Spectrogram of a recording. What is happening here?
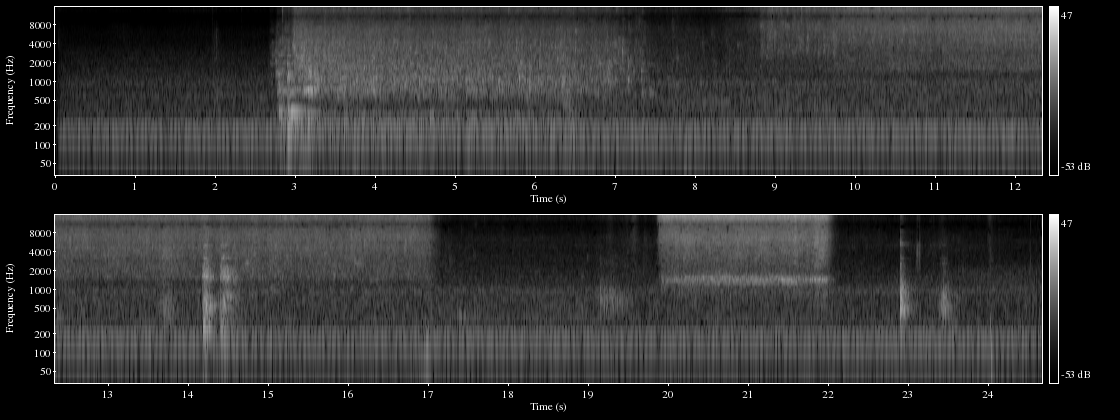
I flushed the toilet and then went to wash my hands with running water. I coughed during the process. At the end I used a spray.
